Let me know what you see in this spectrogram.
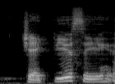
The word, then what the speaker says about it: Jake Busey: Jake Busey, is that right? – Jake Busey, correct.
